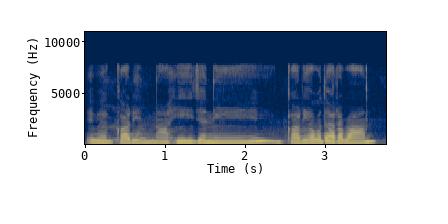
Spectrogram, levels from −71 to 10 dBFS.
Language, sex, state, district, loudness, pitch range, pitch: Chakma, female, Tripura, Unakoti, -13 LUFS, 235-260 Hz, 250 Hz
